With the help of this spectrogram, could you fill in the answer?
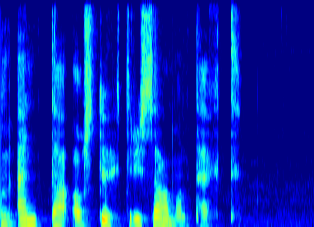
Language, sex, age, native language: Icelandic, female, 30-39, Icelandic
